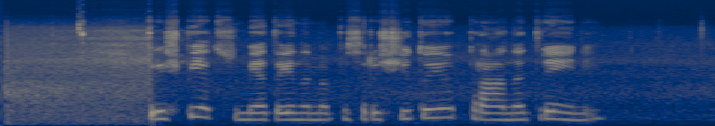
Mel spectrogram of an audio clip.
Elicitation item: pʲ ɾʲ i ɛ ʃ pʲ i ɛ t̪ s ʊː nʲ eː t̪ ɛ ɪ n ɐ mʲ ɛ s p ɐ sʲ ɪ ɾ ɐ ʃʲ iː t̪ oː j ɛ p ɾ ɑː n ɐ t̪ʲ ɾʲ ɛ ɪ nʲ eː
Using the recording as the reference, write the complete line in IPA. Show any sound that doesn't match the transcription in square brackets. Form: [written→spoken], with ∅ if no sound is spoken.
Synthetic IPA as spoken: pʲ ɾʲ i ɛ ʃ pʲ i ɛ t̪ s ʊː [nʲ→mʲ] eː t̪ ɛ ɪ n ɐ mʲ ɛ [s→∅] p ɐ sʲ ɪ ɾ ɐ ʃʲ iː t̪ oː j ɛ p ɾ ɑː n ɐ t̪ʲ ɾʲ ɛ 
